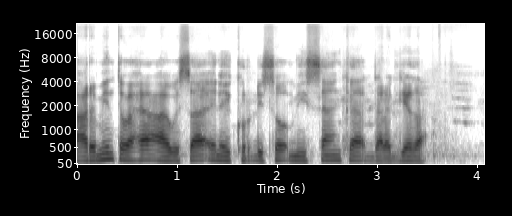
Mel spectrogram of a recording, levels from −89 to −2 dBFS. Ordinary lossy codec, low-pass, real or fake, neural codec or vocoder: none; none; fake; codec, 44.1 kHz, 7.8 kbps, DAC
